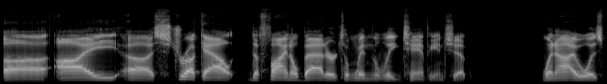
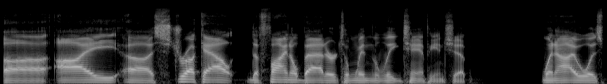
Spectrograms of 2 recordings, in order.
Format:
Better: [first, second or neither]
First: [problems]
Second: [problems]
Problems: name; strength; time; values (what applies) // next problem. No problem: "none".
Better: second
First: thin; very; fading below 350 Hz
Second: none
